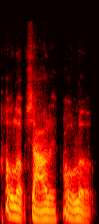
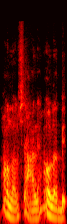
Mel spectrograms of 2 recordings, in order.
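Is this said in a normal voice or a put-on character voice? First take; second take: normal; put-on. First: It is said in the speaker's ordinary voice. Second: It is said in a put-on sugar mama voice.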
